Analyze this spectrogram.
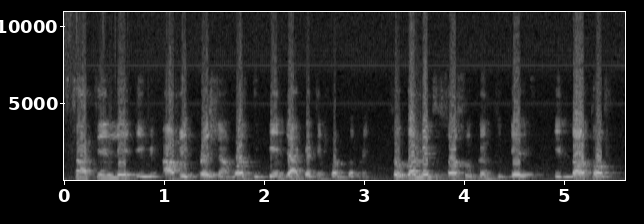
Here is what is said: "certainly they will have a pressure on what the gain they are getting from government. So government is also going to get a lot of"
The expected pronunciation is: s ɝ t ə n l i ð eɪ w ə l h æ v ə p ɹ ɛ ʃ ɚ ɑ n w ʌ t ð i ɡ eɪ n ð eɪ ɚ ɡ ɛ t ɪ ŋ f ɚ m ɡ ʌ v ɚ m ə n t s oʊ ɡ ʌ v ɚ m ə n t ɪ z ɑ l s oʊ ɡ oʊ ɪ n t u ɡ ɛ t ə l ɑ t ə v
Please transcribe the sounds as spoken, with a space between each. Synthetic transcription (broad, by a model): s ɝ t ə n l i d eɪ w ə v ə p ɹ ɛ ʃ ɑ n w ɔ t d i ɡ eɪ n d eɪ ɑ ɡ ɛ t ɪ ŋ f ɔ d ɡ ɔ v m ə n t s oʊ ɡ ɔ v m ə n t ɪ s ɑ s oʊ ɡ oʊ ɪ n t u ɡ ɛ t ə l ɑ t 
